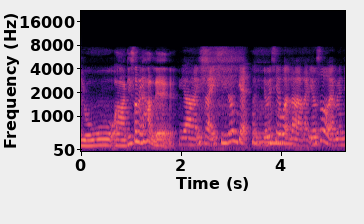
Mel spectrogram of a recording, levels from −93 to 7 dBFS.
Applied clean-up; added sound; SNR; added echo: none; none; none; reverberation time 0.3 s.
